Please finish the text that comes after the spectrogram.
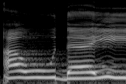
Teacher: Jadi jika berhenti ini boleh dipanjangkan 2, 4 atau 6 harokat asal konsisten dalam sekali bacaan. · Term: madlin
